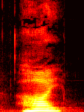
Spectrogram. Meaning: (noun) grove (a medium sized collection of trees); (verb) second-person singular imperative of га́яти impf (hájaty)
- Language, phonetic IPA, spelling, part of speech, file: Ukrainian, [ɦai̯], гай, noun / verb, Uk-гай.ogg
